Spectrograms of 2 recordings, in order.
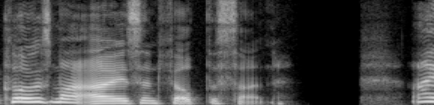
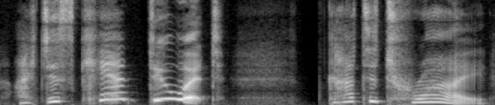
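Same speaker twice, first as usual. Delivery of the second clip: strained fear; 9 semitones higher than usual. Acted. Struggling on galloping horse.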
